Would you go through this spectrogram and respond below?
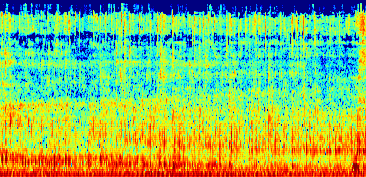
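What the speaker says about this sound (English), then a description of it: "You put your wide mouth funnel there and then start pouring in" Plant-based yogurt mixture pours through a wide-mouth funnel into a jar, making a continuous close gurgling, bubbling liquid flow with a frothy, foamy texture throughout.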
